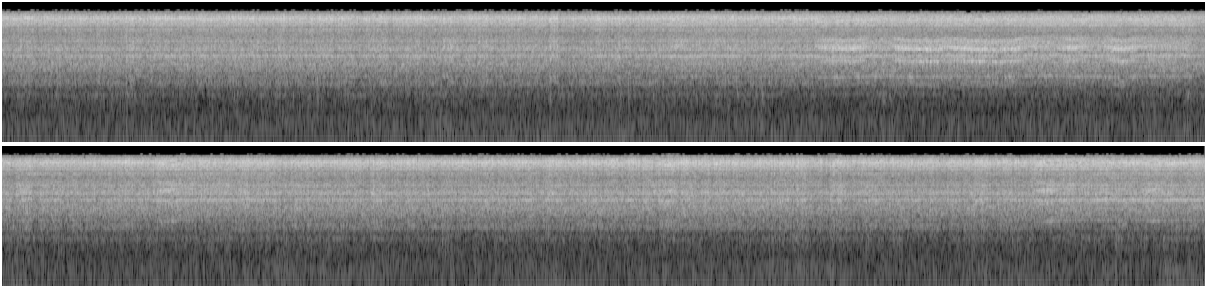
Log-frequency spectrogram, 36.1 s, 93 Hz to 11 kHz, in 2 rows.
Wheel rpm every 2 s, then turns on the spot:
230, 230, 230, 230, 230, 230, 230, 220, 230, 230, 230, 230, 230, 230, 230, 230, 230, 230.
none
